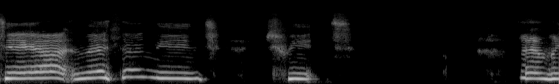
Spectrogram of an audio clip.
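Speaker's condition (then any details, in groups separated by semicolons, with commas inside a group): ALS; swallowing lost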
